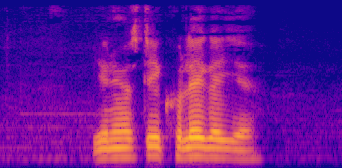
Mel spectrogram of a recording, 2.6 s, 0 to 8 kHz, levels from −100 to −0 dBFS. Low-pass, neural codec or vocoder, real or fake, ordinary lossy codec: 7.2 kHz; none; real; AAC, 48 kbps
